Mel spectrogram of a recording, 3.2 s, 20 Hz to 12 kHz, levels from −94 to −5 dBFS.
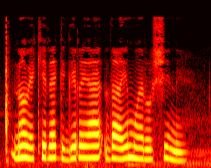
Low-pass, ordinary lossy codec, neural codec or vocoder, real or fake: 10.8 kHz; MP3, 32 kbps; autoencoder, 48 kHz, 128 numbers a frame, DAC-VAE, trained on Japanese speech; fake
